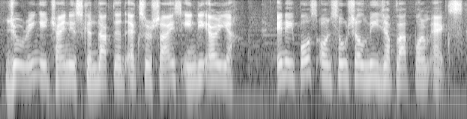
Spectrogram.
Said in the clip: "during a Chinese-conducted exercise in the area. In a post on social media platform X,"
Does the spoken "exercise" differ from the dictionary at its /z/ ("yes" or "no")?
yes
